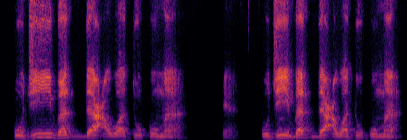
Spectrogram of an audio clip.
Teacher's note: Tanya langsung diidghamkan ke dal ya. Sehingga tidak boleh kita membaca dengan hams.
